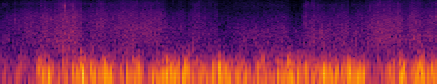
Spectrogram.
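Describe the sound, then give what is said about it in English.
Strong, steady wind blowing over the open sea on Nantucket Sound off Cape Cod: a loud, dense low rumble with gusty surges and rustling texture throughout. “On Nantucket Sound, just off the coast of Cape Cod, the wind blows strong and steady.”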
